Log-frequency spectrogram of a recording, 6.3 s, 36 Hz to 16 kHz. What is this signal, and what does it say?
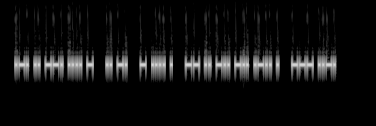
Morse code, heard as a keyed tone, about 38 wpm, 700 Hz. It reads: RIGHT IN THE MIDDLE OF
